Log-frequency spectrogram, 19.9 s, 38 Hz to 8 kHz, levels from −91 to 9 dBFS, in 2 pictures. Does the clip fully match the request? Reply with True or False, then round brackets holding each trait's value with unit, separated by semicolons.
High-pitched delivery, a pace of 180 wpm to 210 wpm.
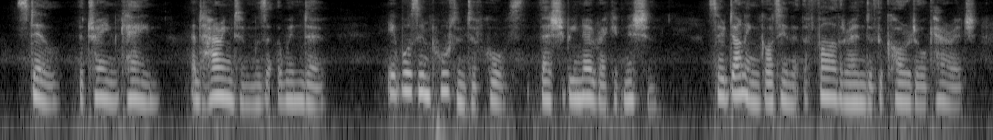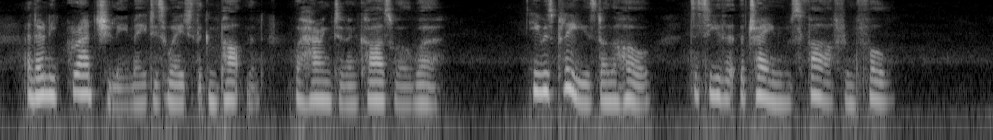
False (175 Hz; 185 wpm)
